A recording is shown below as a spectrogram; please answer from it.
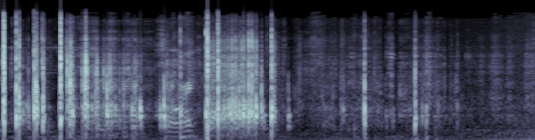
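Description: Handling noise from a suction-cup camera mount that has lost its grip on an uneven countertop and is being grabbed and pressed back on: a quick run of sharp knocks and clicks with a brief scrape in the first two seconds, then a couple of isolated clicks.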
